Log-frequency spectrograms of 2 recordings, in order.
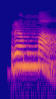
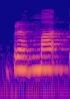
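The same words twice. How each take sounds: First: ब्रह्मा said as "bram-maa"; higher, louder ब्रह्मा with a doubled m; misspelt double m. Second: Said in the usual way. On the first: Shown as a demonstration. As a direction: lose the h in ब्रह्मा. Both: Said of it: "इस प्रकार लिखते हैं".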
